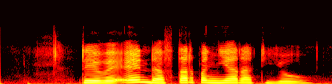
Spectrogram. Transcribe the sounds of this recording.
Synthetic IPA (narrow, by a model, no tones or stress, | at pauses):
ɖ̥e̤weʔendä̤ft̪arpəɲijaɾad̥i̤o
